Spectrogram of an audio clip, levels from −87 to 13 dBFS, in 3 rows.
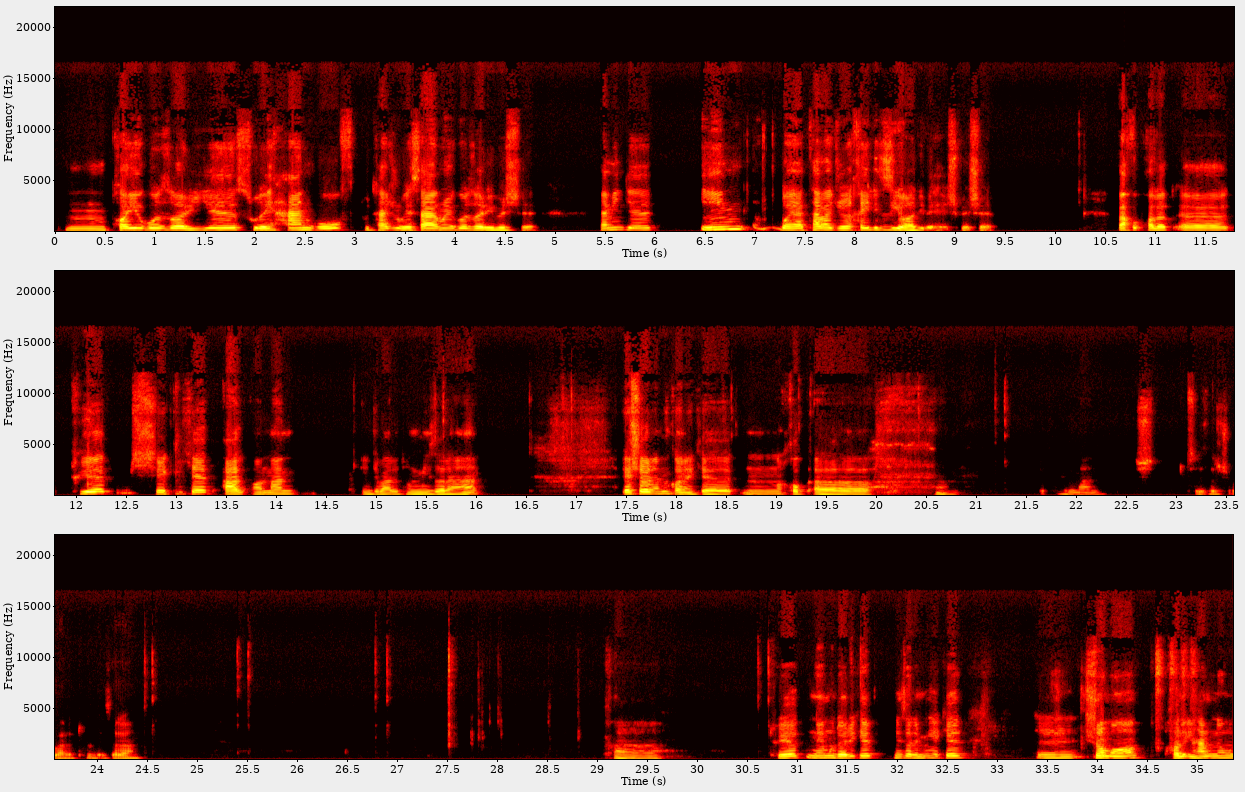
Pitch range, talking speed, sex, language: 125-175 Hz, 85 wpm, male, Persian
